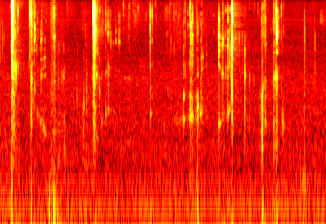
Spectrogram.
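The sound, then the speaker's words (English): Biting and chewing on a caramel apple sucker: many wet, crunchy clicks and smacks in an irregular rhythm, with no talking. “I'm eating one of those, like, caramel apple suckers, so.”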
